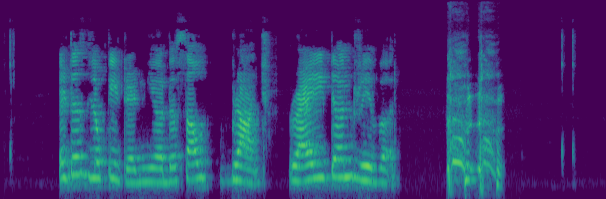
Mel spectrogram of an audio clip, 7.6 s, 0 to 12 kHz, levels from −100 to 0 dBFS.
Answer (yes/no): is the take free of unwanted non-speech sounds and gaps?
no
